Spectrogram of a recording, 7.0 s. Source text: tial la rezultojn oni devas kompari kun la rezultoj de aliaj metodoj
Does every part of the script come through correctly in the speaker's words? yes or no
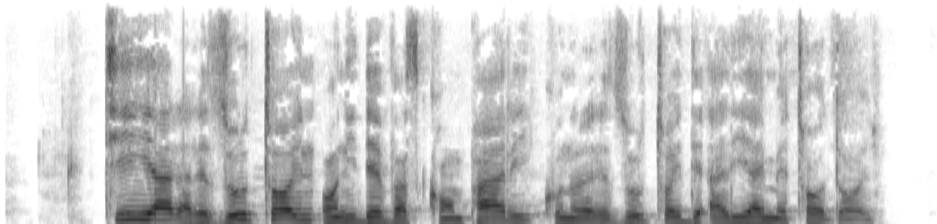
yes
